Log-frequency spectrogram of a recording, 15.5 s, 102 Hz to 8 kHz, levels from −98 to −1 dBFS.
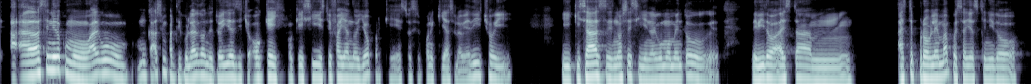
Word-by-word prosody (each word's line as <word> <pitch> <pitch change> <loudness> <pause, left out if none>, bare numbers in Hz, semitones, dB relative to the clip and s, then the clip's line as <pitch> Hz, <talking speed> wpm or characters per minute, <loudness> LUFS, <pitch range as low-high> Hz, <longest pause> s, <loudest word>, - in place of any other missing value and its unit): ¿ha 155 +3 +5
has 180 +1 +3
tenido 215 -1 +7
como 145 -7 +2
algo 165 -3 +1 0.2
un 160 +1 -4
caso 175 +4 -6
en - - -5
particular 140 -1 -1
donde 150 -5 -1
tú 140 - -4
hayas 145 0 +2
dicho: 135 0 -7
"Okey, 140 0 0
okey. 135 0 -3
Sí, 140 +1 -2
estoy 135 +2 -3
fallando 135 -1 0
yo, 150 +5 -2
porque 140 -3 -12
eso 135 +2 -10
se 130 - -19
supone 135 -1 -8
que - - -12
ya 65 - -4
se - - -19
lo 65 - -7
había 65 +1 -6
dicho", 155 -1 -2
y 135 +3 -5 0.7
y 130 -1 0
quizás 145 +3 +4
no 135 +1 +2
sé 150 +2 -2
si 135 -2 -4
en 125 - -2
algún 130 +1 -1
momento, 135 +1 -1
eh, - - -11 0.5
debido 135 +1 +3
a - - +2
esta 135 -1 -1
mm, 120 0 -2 0.7
a 130 - 0
este 135 +1 -2
problema, 140 +3 +2
pues 145 -2 -3
hayas 135 0 -2
tenido 125 - -3
140 Hz, 190 wpm, -22 LUFS, 130-150 Hz, 0.7 s, tenido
